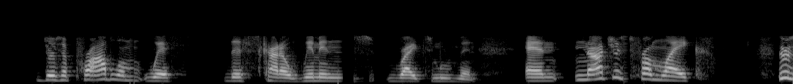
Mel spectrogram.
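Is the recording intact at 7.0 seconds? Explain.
Yes, the speech at 7.0 seconds is intact, carried cleanly through the narrow telephone band of the G.711 line with no fault at that moment.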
